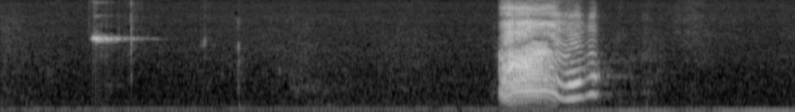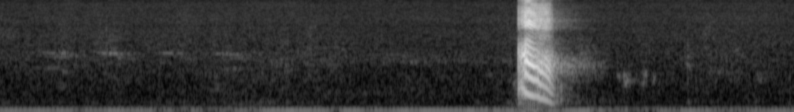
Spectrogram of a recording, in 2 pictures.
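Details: Pet Eclectus parrot vocalizing indoors: two brief, harsh, harmonic-rich squawky utterances about four seconds apart, with a faint short whistle near the start and a quiet room hum underneath.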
